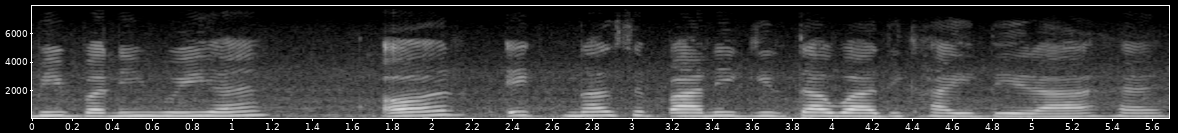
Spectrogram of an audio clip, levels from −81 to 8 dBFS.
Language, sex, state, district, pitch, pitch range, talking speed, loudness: Hindi, female, Bihar, Kaimur, 235 Hz, 225-250 Hz, 160 wpm, -17 LUFS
